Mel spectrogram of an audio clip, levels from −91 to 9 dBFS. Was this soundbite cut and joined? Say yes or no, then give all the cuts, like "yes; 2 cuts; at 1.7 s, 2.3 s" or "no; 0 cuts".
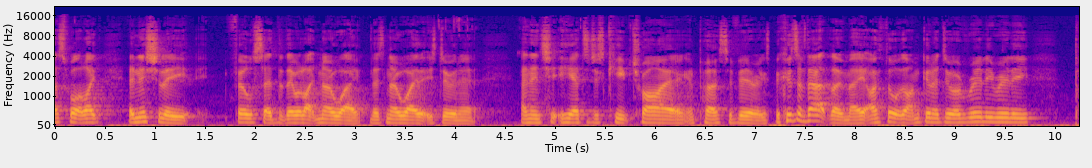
yes; 1 cut; at 7.1 s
